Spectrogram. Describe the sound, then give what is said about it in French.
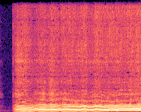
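A voice imitates a buzzing bee by blowing through pursed lips so that only a little air passes: a low, steady, continuous hum that starts abruptly and holds with a slight wavering for nearly three seconds. “il faut pincer ses lèvres et souffler et laisser passer juste un petit peu d'air entre les lèvres. Et donc, enfin, on peut dire qu'on apprend à faire l'abeille.”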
